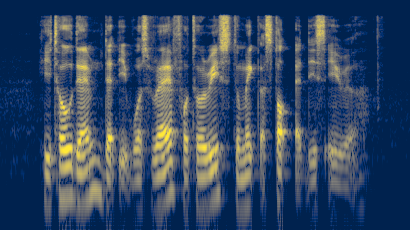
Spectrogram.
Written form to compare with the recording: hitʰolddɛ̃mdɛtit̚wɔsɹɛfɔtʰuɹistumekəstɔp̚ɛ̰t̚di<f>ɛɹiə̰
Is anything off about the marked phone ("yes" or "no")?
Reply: yes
